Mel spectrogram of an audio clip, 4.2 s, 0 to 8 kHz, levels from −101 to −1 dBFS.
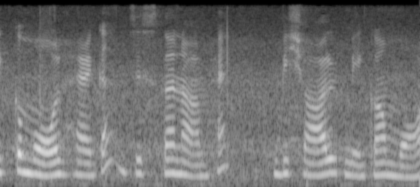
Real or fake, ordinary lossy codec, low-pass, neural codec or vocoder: real; MP3, 64 kbps; 7.2 kHz; none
